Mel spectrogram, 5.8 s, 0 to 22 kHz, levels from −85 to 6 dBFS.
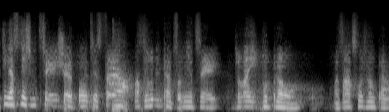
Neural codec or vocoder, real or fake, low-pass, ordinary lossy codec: codec, 44.1 kHz, 0.9 kbps, DAC; fake; 14.4 kHz; AAC, 64 kbps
